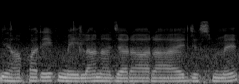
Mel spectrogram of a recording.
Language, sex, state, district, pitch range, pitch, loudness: Hindi, female, Bihar, Darbhanga, 150-165 Hz, 155 Hz, -28 LUFS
